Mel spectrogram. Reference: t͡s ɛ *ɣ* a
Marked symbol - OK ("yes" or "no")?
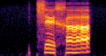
no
